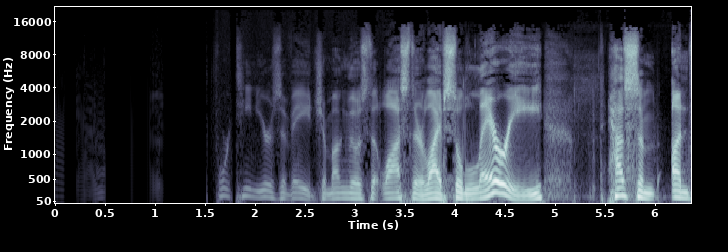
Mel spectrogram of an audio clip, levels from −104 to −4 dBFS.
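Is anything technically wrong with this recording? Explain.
Yes. From 0.0 to 3.82 s, truncation distortion on the fade-in: undithered low-resolution quantisation, consistent with about 11 bits, leaves gritty grain, worst before 2.33 s, visible as stair-stepped waveform and broadband spectrogram hash.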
